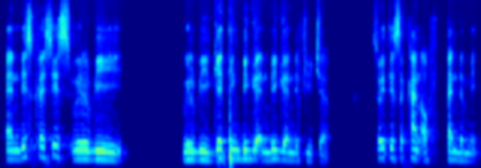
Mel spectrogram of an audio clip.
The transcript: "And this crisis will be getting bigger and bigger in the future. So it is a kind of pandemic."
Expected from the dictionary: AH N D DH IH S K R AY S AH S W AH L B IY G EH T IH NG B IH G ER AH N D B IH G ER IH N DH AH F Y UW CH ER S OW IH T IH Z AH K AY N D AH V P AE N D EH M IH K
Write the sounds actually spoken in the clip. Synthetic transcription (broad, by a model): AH N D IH S K R AY S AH S W AH L B IY G EH T IH NG B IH G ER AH N B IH G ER IH N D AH F Y UW CH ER S OW IH T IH S AH K AY N AH F P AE N D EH M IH K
